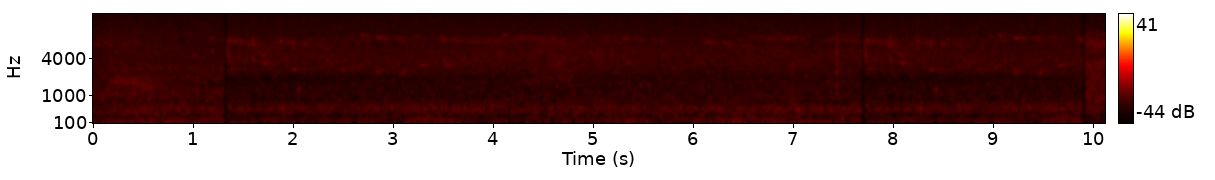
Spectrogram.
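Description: Faint outdoor ambience: a steady low hiss of background noise, with faint distant bird calls. A low hum stops about a second in.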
